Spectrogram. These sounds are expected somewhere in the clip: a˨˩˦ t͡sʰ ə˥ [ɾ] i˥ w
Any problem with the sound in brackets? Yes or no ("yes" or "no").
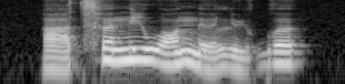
yes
